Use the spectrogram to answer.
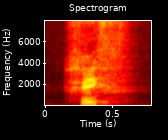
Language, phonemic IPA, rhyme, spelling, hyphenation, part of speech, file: Dutch, /ɣrif/, -if, grief, grief, noun, Nl-grief.ogg
- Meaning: grievance, complaint, bone to pick, issue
